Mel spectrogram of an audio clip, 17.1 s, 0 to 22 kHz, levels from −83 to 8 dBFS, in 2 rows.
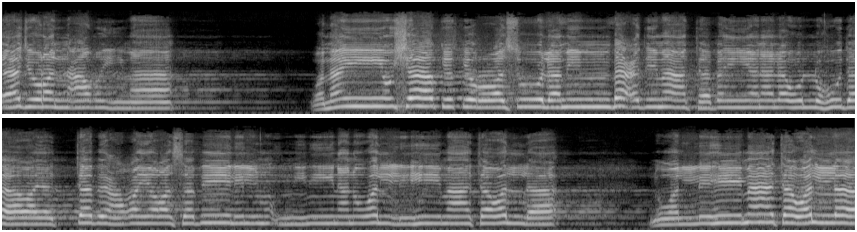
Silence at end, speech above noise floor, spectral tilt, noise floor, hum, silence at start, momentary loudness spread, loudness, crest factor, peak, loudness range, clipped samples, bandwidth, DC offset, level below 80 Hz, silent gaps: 0 s; 34 dB; -1.5 dB/octave; -50 dBFS; none; 0 s; 9 LU; -15 LUFS; 14 dB; -2 dBFS; 5 LU; under 0.1%; 15.5 kHz; under 0.1%; -56 dBFS; none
